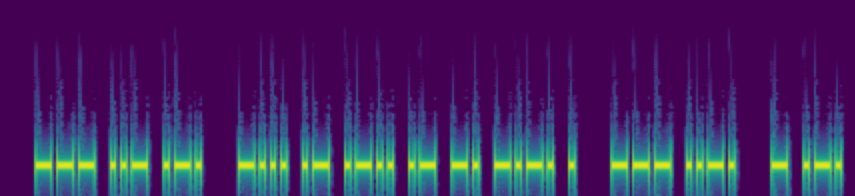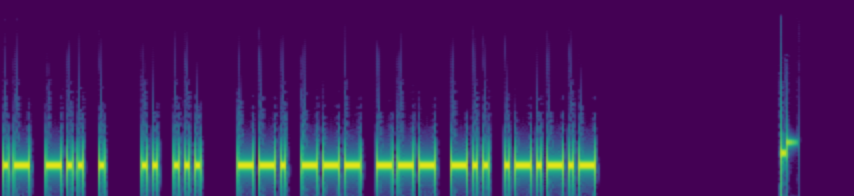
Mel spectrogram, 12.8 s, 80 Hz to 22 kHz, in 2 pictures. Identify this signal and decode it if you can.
Morse code, heard as a keyed tone, about 30 wpm, 700 Hz. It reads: OUR BALANCE OF TRADE IS GOOD.
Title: Sentences from Top 1000 Words - Review Part 6 - 30wpm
